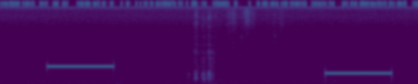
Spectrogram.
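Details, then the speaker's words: Simulated ASMR role-play hearing exam: pure tones played through headphones, with the listener asked to raise a hand on hearing each one and to indicate left or right side; pure tone audiometry tones. "firstly I want you to raise your hand when you start hearing the sound as soon as you hear it start raise your hand"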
